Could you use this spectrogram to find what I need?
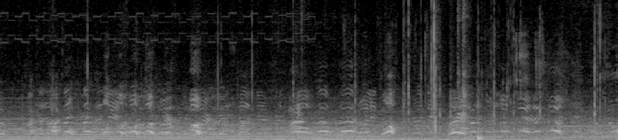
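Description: Players call out to each other across an open field outdoors.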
